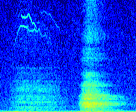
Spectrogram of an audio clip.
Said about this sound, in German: du schließt die Augen und machst mal ein, zwei ganz bewusste Atemzüge.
